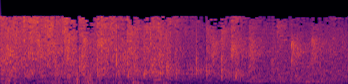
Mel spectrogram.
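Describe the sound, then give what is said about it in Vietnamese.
A crowd applauds steadily, a dense wash of many hands clapping that holds at an even, fairly loud level for about five seconds, with no voices on top. “Bảo Lộc, chúng tôi một tràng pháo tay nữa thưa anh chị em.”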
